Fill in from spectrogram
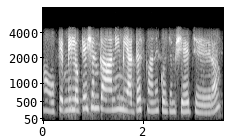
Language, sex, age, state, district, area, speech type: Telugu, female, 18-30, Andhra Pradesh, Sri Balaji, rural, conversation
